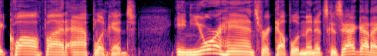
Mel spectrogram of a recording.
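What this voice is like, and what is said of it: Usual voice. Nothing is said of it.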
